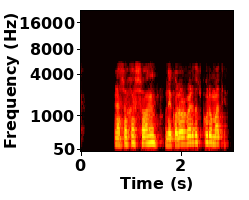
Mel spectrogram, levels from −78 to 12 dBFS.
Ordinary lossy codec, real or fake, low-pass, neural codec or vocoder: AAC, 48 kbps; real; 5.4 kHz; none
